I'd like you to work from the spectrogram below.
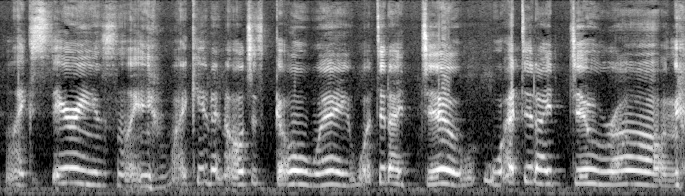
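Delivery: high, strained voice breaking into sobs; a desperate pony pleading to Celestia, near tears; distraught Rainbow Dash. Retold or imitated. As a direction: Rainbow Dash cracking under nightmares, high and tearful. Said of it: "and she is just like".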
